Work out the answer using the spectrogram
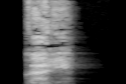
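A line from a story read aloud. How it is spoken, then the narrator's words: Whisper. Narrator (Russian): прошептал он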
